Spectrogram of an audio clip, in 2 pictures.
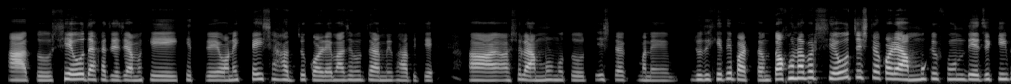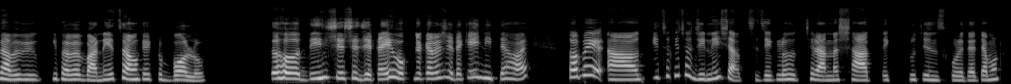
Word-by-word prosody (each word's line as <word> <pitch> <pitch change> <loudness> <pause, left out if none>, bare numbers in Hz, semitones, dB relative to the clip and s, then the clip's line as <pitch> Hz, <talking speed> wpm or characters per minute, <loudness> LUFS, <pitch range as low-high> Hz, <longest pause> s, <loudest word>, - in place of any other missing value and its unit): আ - - +7 0.2
তো 195 - -7 0.2
সেও 245 -2 +4
দেখা 220 -1 0
যায় 200 -1 -1
যে 195 - +3
আমাকে 200 +2 -6 0.2
এই 190 - -4
ক্ষেত্রে 205 -2 -10 0.2
অনেকটাই 215 +5 -2
সাহায্য 215 -3 -5
করে। 195 -1 0
মাঝে, 200 +1 -2
মাঝে 205 0 -6
আমি 190 - -7
ভাবি 185 0 -5
যে, 185 - -4 0.4
আ - - +3 0.3
আসলে 215 +2 -3
আম্মুর 200 +2 -5
মত 200 - -11 0.3
চেষ্টা 220 -1 -8 0.2
মানে 180 -1 -7 0.4
যদি 220 0 -2
খেতে 245 +2 0
পারতাম 200 -2 0
তখন 265 +4 +7
আবার 305 0 +1
সেও 275 +1 +3
চেষ্টা 305 -1 0
করে 255 -1 +6
আম্মুকে 245 +4 -1
ফোন 235 0 -3
দিয়ে 225 -1 +4
যে, - - +1
"কিভাবে, 245 -2 +2 0.3
কিভাবে 235 -3 +1
বানিয়েছো? 225 +8 +1
আমাকে 235 +1 +1
একটু 235 - -9
বলো।" 190 -5 +2 0.7
তো 270 - +4 0.4
দিন 280 +3 +5
শেষে 280 0 +1
যেটাই 240 +3 +4
হোক 260 - +1
না 270 - +3
কেনো 265 +2 +3
সেটাকেই 275 +5 -1
নিতে 265 -1 -3
হয়। 245 +6 0 0.4
তবে 365 +6 +4 0.2
আ - - +6 0.4
কিছু, 315 +4 -8
কিছু 425 +1 -5
জিনিস 250 +8 -2
আছে, 180 - -20
যেগুলো 215 +2 -4
হচ্ছে 230 +3 -9
রান্নার 200 +1 -1
স্বাদ 200 -3 +3 0.2
একটু 225 +3 -19
চেঞ্জ 210 -3 -4
করে 195 -1 -5
দেয়। 190 0 -3
যেমন 225 +3 -1
225 Hz, 195 wpm, -23 LUFS, 205-255 Hz, 0.7 s, আ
